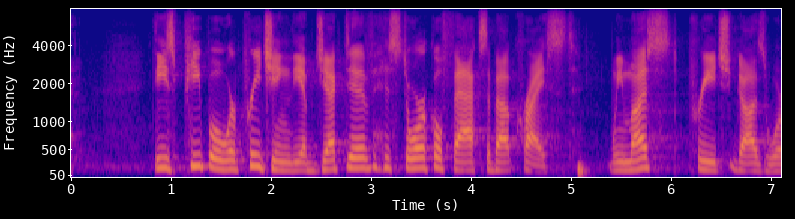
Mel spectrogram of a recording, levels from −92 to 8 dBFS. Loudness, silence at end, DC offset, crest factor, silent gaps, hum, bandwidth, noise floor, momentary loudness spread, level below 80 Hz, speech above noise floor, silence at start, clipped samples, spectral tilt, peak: -28 LUFS; 0 s; under 0.1%; 20 dB; none; none; 8 kHz; -62 dBFS; 11 LU; -64 dBFS; 34 dB; 0.85 s; under 0.1%; -5 dB/octave; -8 dBFS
